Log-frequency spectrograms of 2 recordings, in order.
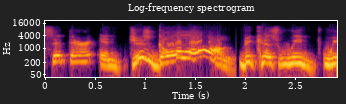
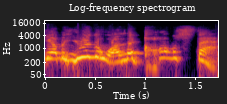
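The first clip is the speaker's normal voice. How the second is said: high-pitched, indignant mock yell. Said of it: "you're gonna yell at them".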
